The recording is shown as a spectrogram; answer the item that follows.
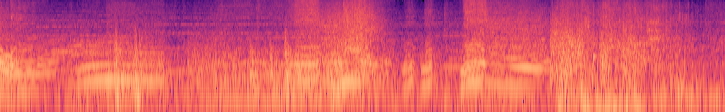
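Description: A dirt bike engine revs in loud, sustained bursts whose pitch rises and falls, blended with other sounds.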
